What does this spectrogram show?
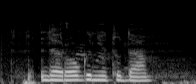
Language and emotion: Russian, neutral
